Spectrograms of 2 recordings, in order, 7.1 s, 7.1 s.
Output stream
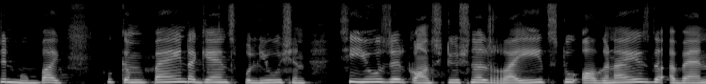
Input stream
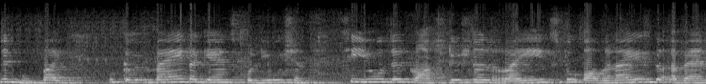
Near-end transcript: none

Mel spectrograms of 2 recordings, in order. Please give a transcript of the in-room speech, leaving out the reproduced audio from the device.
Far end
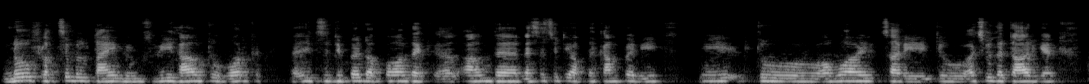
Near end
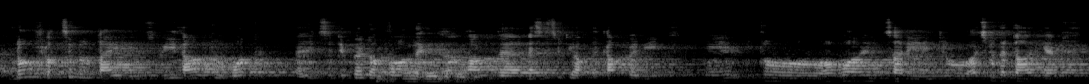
It's all about the topic.

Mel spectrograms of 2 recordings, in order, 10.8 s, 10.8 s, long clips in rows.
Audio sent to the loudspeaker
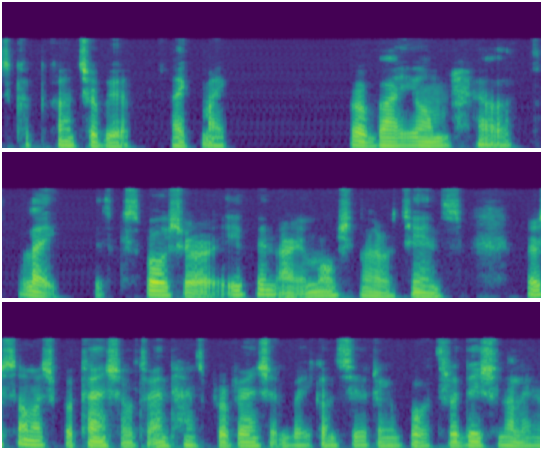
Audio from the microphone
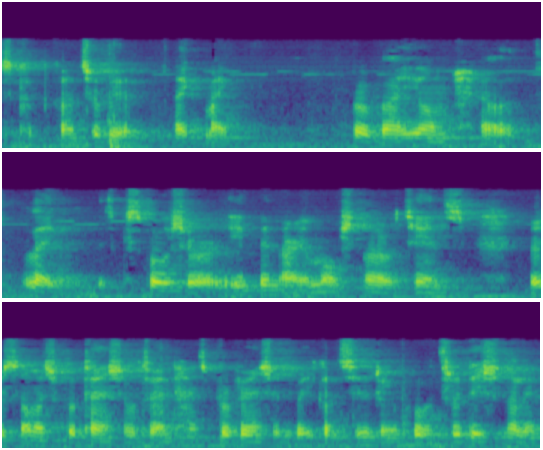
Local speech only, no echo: none

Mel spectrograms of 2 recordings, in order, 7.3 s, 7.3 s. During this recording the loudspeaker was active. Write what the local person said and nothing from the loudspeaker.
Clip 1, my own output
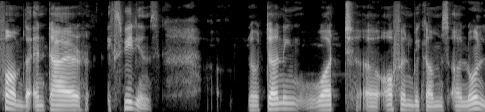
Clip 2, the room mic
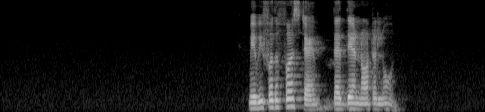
maybe for the first time that they are not alone

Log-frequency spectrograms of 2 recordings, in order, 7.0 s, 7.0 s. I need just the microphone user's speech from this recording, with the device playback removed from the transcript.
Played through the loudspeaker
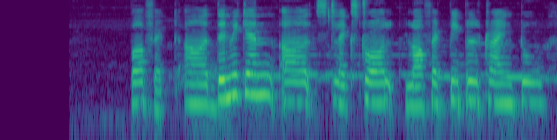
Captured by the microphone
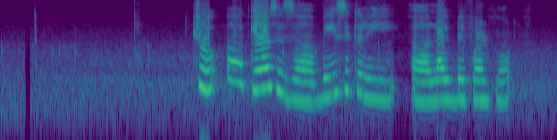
True, uh, chaos is uh, basically uh, life default mode.

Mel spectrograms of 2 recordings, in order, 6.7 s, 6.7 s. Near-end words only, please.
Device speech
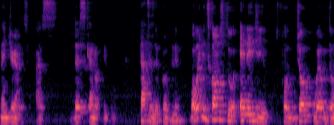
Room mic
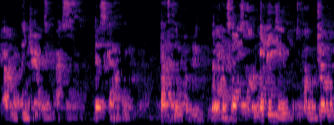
none

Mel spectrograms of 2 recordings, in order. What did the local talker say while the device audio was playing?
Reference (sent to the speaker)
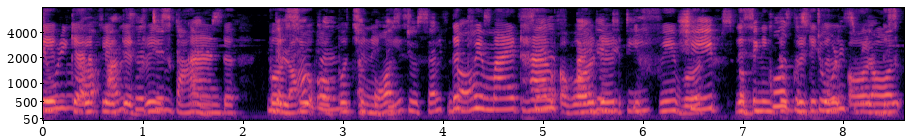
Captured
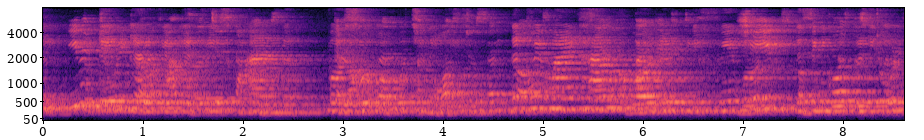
none

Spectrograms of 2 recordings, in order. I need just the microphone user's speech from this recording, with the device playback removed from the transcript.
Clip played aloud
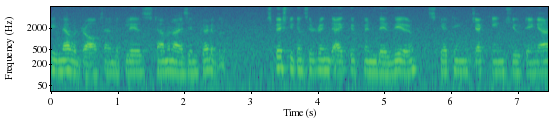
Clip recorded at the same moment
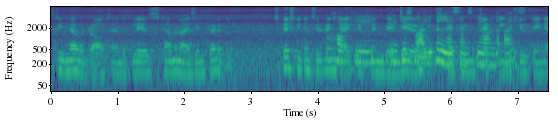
hockey teaches valuable lessons beyond the ice.

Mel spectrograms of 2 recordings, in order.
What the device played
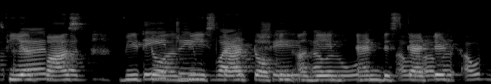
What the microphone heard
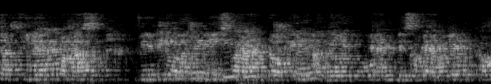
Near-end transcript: uh, it is like felt

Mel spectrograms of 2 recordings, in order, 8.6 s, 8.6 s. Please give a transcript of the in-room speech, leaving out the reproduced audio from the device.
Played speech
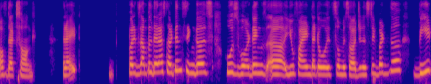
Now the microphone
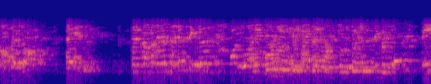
uh, or we need to express something, we choose music.

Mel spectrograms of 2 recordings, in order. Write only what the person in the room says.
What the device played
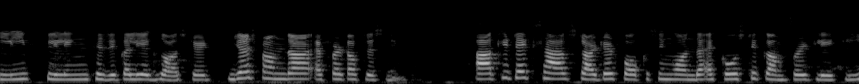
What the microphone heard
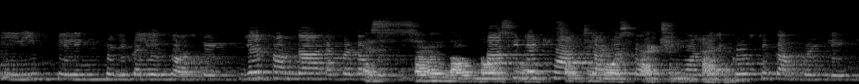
a sudden loud noise meant something was actually happening,

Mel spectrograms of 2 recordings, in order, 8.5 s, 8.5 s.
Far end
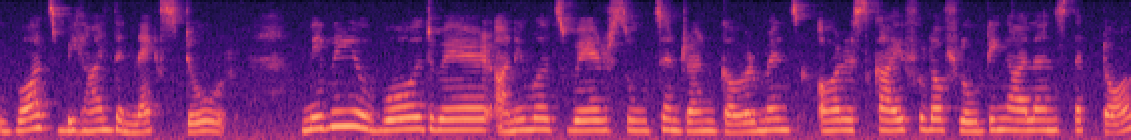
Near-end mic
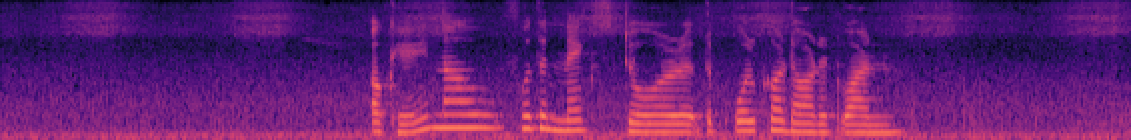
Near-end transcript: Okay, now for the next door, the polka dotted one.

